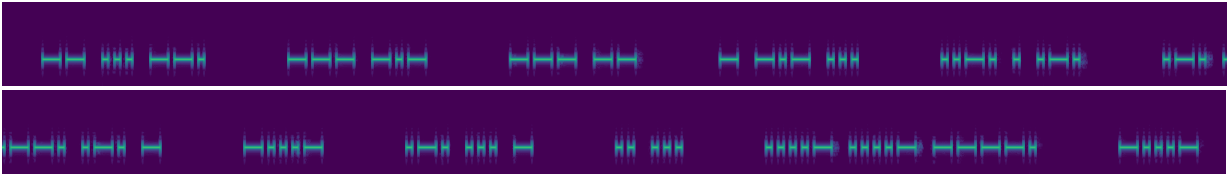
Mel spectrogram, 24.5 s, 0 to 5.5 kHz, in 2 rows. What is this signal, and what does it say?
Morse code, heard as a keyed tone, about 20 wpm, 700 Hz. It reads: MSG OK OM TKS FER RPRT <BT> RST IS 449 <BT>
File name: UK MASTER QSOs TRAINING / 20WPM / UK MASTER QSOs 0004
